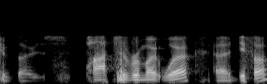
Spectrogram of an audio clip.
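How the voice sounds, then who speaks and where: A man talks at a fairly quick pace. He has an Australian accent. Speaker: engineering executive. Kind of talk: interview. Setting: podcast.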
